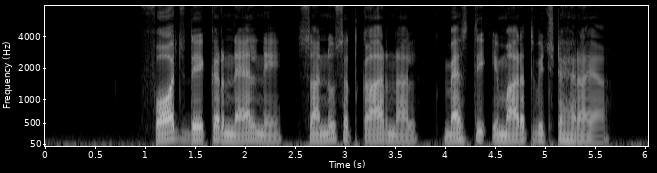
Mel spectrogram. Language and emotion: Punjabi, neutral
